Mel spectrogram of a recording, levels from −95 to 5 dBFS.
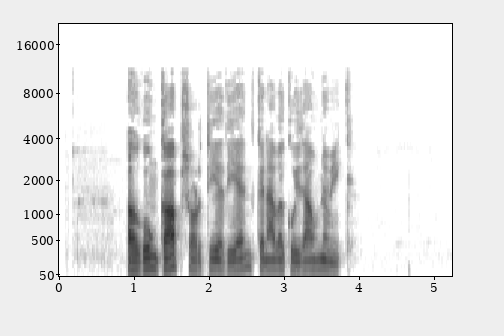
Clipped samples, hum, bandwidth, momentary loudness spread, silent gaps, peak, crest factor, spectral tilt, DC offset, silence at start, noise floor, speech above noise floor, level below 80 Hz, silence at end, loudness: under 0.1%; none; 11.5 kHz; 14 LU; none; -4 dBFS; 24 dB; -6 dB/octave; under 0.1%; 0.9 s; -87 dBFS; 61 dB; -70 dBFS; 1.55 s; -26 LUFS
